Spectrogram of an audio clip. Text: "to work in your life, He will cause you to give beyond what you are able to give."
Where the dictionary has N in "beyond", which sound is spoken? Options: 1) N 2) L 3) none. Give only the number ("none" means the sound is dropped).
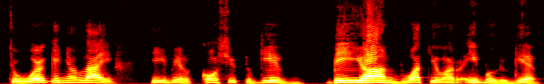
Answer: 1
